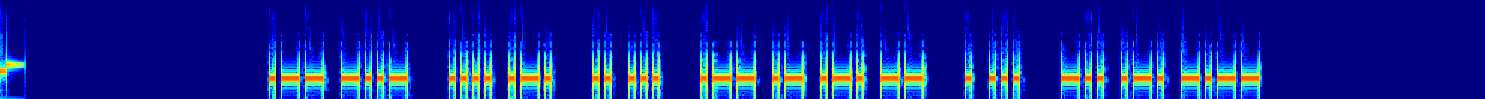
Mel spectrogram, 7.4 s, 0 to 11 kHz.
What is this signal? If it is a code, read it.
Morse code, heard as a keyed tone, about 40 wpm, 700 Hz. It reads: WX HR IS WARM ES DRY
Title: Common QSO Phrases 40wpm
